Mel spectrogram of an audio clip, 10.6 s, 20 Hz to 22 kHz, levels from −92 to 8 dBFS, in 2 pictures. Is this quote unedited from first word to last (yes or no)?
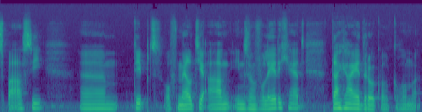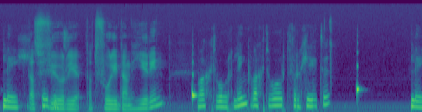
no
